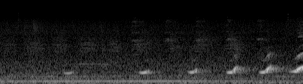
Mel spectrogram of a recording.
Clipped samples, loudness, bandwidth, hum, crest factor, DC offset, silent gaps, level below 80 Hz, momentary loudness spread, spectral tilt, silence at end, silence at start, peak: under 0.1%; -33 LUFS; 16 kHz; none; 20 dB; under 0.1%; none; -48 dBFS; 12 LU; -6 dB/octave; 0 s; 0 s; -10 dBFS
